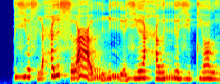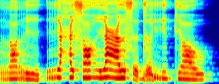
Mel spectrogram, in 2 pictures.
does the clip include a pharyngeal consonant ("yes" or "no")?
yes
